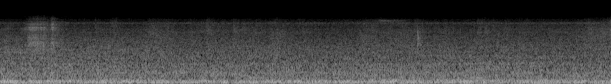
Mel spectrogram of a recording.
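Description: Steady low hum and hiss of room and recording noise, with no speech. There is a faint brief high sound about half a second in.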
